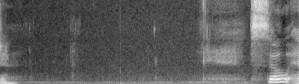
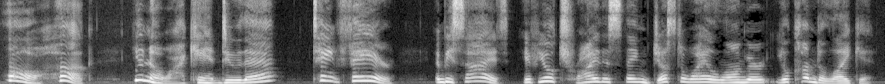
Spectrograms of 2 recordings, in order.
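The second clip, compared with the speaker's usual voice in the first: put-on higher, eager boy's voice coaxing his friend; Tom Sawyer's voice; 6 semitones higher than usual. Tom coaxing Huck to stay, eager boyish voice. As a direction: pitch up into a keen young boy.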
